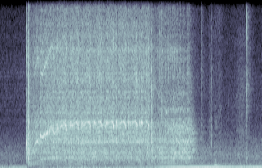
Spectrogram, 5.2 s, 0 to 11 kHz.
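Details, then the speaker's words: DuroMax XP13000HXT tri-fuel generator that runs on propane but not gasoline; catches on starting fluid, runs rough and loud about three seconds, then dies. No fuel delivery; water found in carburetor, jet possibly rusted. "she likes the starting fluid okay so she definitely likes a starting fluid but I'm starting to wonder about this fuel that's in the so we weren't getting fuel flow"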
